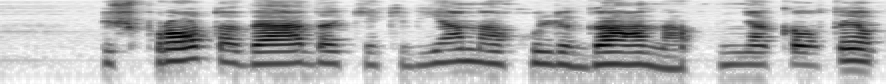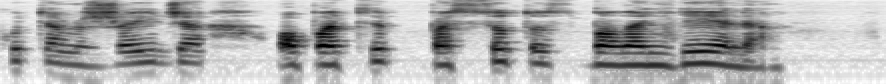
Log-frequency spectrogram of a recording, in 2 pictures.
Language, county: Lithuanian, Kaunas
